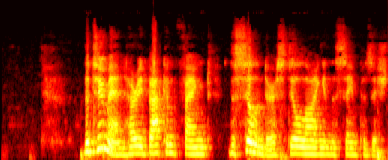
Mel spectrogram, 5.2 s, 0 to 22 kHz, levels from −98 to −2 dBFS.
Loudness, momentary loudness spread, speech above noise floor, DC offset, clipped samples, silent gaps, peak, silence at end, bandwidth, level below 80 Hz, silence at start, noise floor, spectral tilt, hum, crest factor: -16 LUFS; 12 LU; 44 dB; under 0.1%; under 0.1%; none; 0 dBFS; 0 s; 11.5 kHz; -50 dBFS; 1.1 s; -59 dBFS; -6 dB/octave; none; 16 dB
